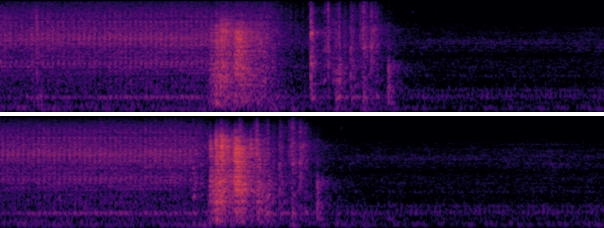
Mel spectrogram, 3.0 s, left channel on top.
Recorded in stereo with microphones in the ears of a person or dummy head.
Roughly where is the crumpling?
Right.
